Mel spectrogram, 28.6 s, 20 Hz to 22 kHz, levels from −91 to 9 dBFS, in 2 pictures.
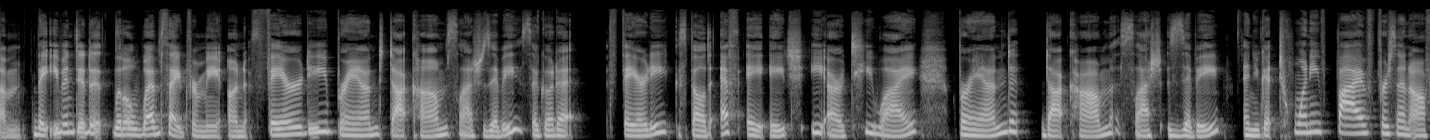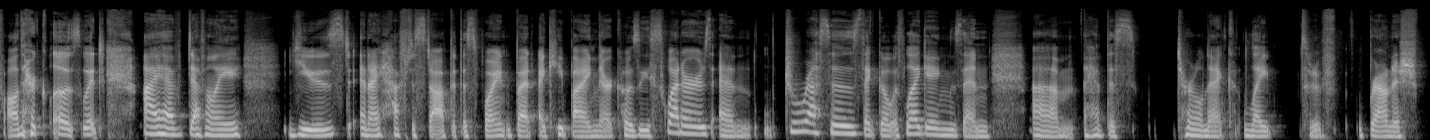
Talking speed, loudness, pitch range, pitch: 140 wpm, -20 LUFS, 150-200 Hz, 165 Hz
